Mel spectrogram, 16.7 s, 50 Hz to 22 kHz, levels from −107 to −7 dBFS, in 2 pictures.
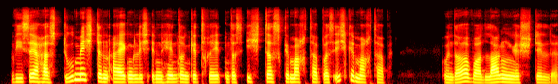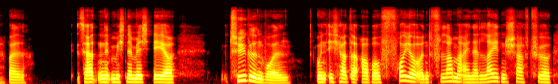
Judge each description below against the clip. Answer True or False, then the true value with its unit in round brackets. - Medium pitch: True (155 Hz)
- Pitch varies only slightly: True (2.3 semitones)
